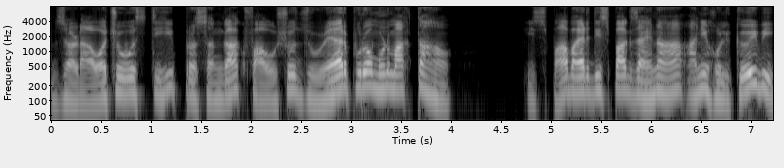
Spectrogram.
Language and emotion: Goan Konkani, fearful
